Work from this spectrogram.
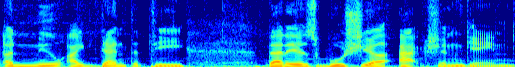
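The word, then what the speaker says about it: wuxia: They said maybe it could create a new identity that is Wooia action game. Like, it's spelled Wukia, but I'm I think you're supposed to say it Wooia.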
